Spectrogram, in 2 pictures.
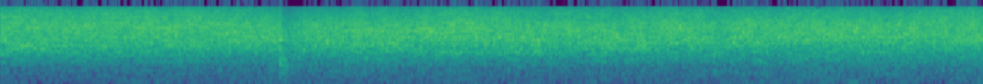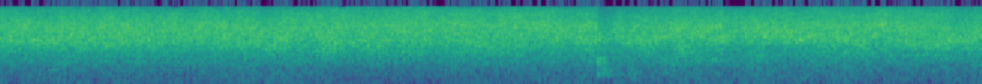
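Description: Whole green chili peppers frying in hot oil in a wok: a loud, steady sizzle while they are stirred and tossed with a spatula.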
